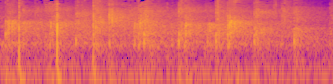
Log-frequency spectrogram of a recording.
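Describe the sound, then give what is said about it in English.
A church audience claps for the Lord together in a dense, steady burst of applause, many overlapping hand claps with sharp transient spikes throughout, moderately loud with no talking over it. “Clap for the Lord.”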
